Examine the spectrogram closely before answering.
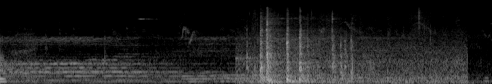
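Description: A steady tonal hum gives way to the heavy door of a church with a 17th-century choir and nave being pushed open, with a cluster of loud creaks and knocks followed by an echoing wash of sound.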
